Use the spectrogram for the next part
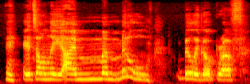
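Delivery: very high, stammering goat; shaking with fear. Acted. Middle goat answering the troll, high and stammering with fear. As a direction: stutter it out, terrified. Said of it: "shook so hard he almost fell down".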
